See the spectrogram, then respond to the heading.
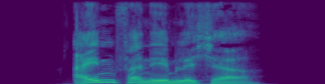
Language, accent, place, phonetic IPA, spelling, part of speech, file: German, Germany, Berlin, [ˈaɪ̯nfɛɐ̯ˌneːmlɪçɐ], einvernehmlicher, adjective, De-einvernehmlicher.ogg
- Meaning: inflection of einvernehmlich: 1. strong/mixed nominative masculine singular 2. strong genitive/dative feminine singular 3. strong genitive plural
